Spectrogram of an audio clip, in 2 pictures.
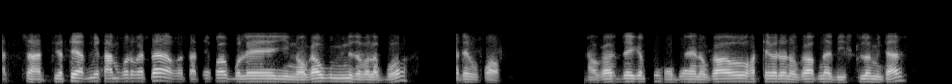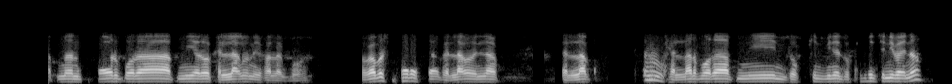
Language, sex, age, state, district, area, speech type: Assamese, male, 30-45, Assam, Barpeta, rural, conversation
